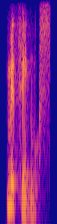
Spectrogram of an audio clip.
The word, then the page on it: methinks: Indian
